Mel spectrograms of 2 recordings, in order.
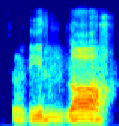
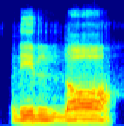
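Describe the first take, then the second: The two takes are said the same way.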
